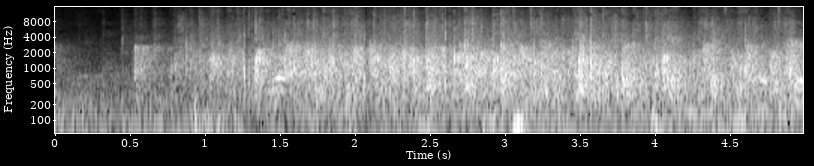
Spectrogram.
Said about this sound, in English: That applause was a little wimpy, but it's good.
